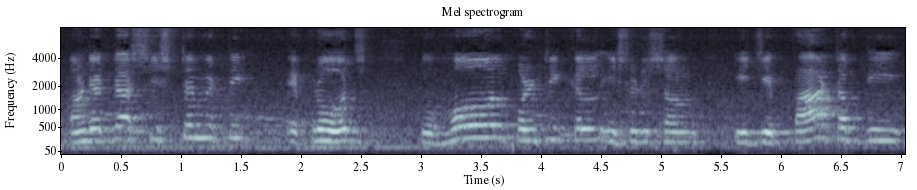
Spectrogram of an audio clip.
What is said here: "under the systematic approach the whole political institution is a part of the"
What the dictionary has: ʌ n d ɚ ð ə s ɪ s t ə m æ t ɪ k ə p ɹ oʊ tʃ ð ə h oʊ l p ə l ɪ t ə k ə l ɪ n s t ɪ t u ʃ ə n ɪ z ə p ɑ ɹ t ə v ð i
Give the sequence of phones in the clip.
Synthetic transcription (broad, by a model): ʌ n d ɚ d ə s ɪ s t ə m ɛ t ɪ k ə p ɹ oʊ tʃ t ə h oʊ l p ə l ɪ t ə k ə l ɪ n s t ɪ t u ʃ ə n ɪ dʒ ə p ɑ ɹ t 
